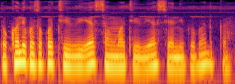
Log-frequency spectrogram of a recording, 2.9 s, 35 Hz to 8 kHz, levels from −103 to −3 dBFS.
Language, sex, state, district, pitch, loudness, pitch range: Garo, male, Meghalaya, South Garo Hills, 110 Hz, -16 LUFS, 105-125 Hz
